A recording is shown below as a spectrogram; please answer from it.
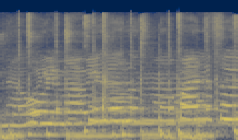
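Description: Children's choir singing a melody with long held notes, over an instrumental accompaniment with a steady beat.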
